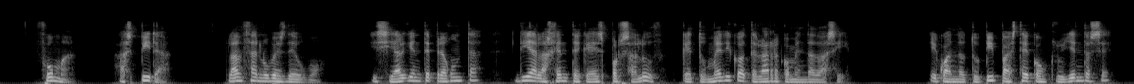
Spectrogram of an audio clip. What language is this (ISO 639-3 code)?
spa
